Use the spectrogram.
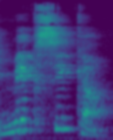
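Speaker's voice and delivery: mexican with X said as "ks", nasal final vowel; French pronunciation. Shown as a demonstration. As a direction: slowly say mexican as "mek-si-KAN", French style. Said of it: "a pronúncia aqui". (mexican à francesa, X com som de "ks")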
